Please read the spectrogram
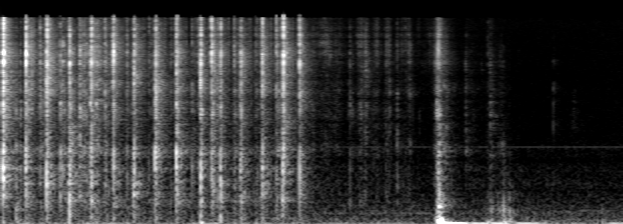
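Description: Tarot cards shuffled by hand, a quick run of small card clicks and snaps for about three seconds, followed by a single dull thump about four seconds in.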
